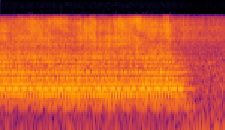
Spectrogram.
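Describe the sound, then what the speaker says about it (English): A northbound crude oil freight train rolls past in Oakland, Nebraska, a loud, steady roar with a sustained horn blast that cuts off near the end as the rumble fades slightly. "This is a northbound crude train here in Oakland,"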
